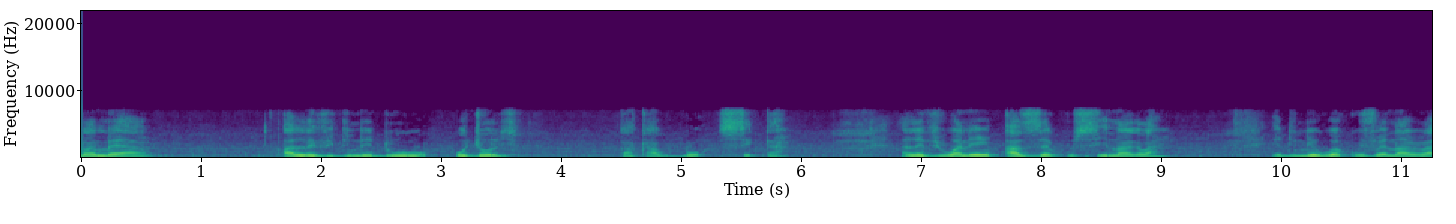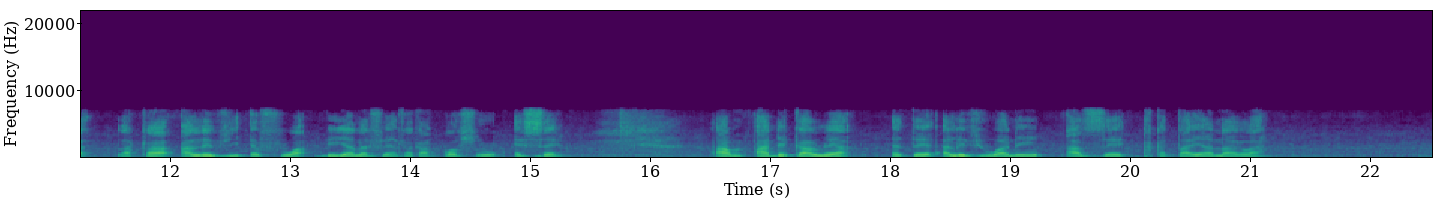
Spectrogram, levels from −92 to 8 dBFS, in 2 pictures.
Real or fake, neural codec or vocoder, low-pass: fake; codec, 16 kHz, 4 kbps, FunCodec, trained on LibriTTS, 50 frames a second; 7.2 kHz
